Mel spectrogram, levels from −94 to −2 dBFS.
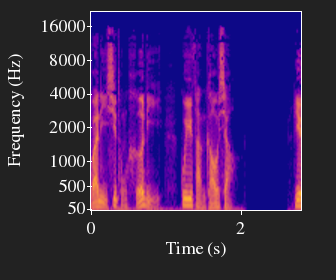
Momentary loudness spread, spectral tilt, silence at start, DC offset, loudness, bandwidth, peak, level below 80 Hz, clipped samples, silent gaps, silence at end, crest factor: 8 LU; -4.5 dB/octave; 0 s; under 0.1%; -29 LUFS; 16 kHz; -8 dBFS; -50 dBFS; under 0.1%; 2.13-2.58 s; 0 s; 20 dB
